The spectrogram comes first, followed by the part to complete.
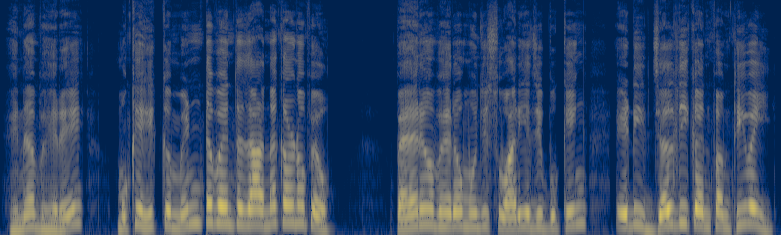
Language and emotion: Sindhi, surprised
